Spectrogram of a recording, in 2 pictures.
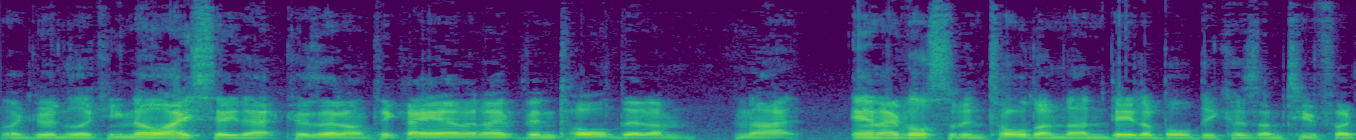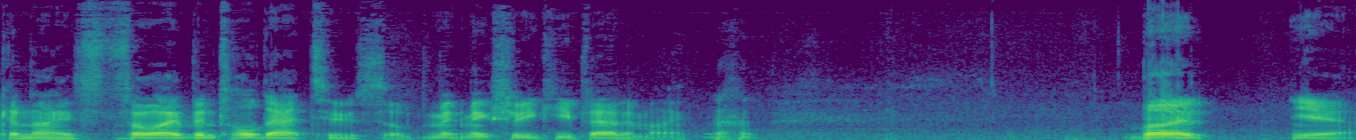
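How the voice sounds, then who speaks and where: Deep-voiced joking man streaming. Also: flat delivery, normal speed, vocal fry, lo-fi sound. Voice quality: naturally deep voice. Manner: joking and profane, laughing often. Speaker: streamer and podcast host. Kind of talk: casual chat with a live stream audience.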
